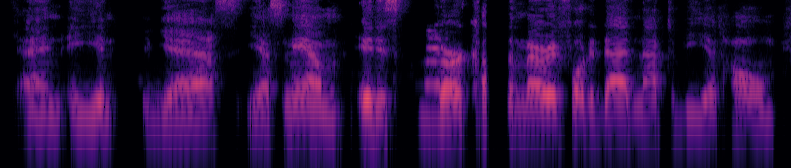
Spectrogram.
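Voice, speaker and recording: A strong Jamaican accent at a moderate pace, with fairly even intonation and a dry, close sound with no echo. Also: man, fairly high pitch for a man. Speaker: podcast guest. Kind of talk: casual interview.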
